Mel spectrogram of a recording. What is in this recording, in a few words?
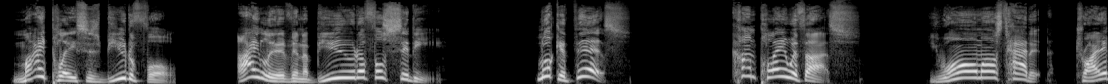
US male children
